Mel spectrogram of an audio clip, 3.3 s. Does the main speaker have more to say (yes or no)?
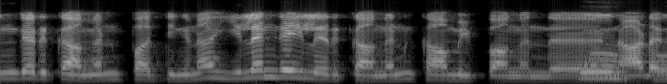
no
